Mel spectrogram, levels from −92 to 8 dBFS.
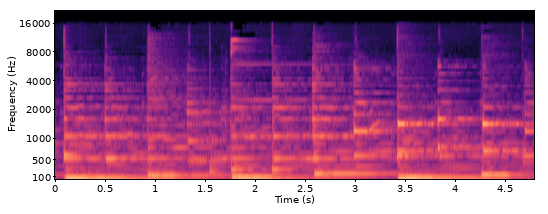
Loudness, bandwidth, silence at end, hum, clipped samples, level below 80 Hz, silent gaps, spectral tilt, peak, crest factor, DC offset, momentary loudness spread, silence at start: -17 LUFS; 15 kHz; 0 s; none; under 0.1%; -20 dBFS; none; -5.5 dB/octave; 0 dBFS; 16 dB; under 0.1%; 6 LU; 0 s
